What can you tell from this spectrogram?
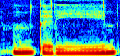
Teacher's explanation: میم ساکن کے بعد تو تے جو ہے اس پر زور دیں گے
